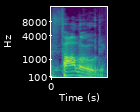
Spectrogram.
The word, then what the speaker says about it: followed: No se dice followed, ¿ok? No se pronuncia la E. I followed you yesterday. Simplemente añadimos el sonido de.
